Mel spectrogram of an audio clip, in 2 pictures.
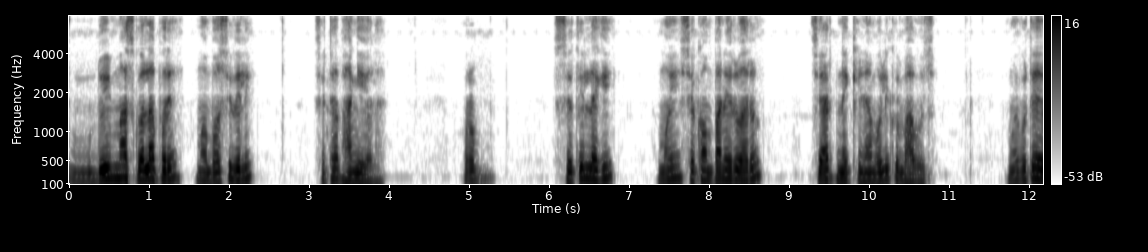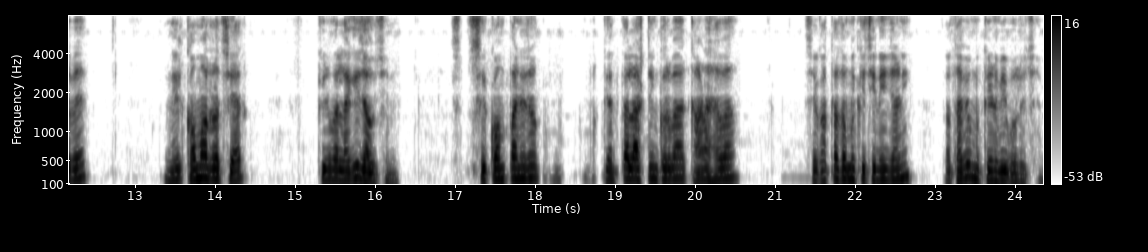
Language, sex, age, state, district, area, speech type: Odia, male, 60+, Odisha, Kalahandi, rural, spontaneous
